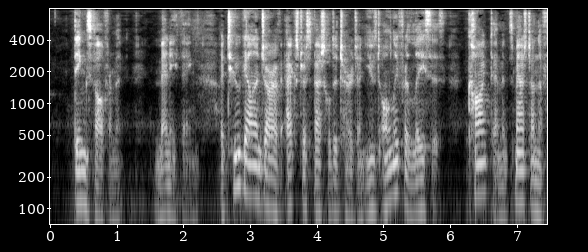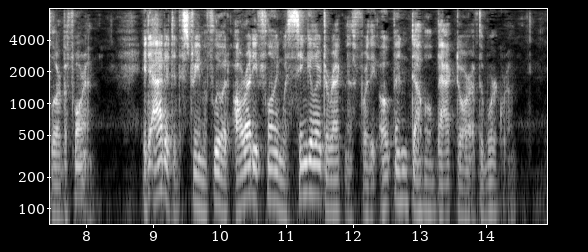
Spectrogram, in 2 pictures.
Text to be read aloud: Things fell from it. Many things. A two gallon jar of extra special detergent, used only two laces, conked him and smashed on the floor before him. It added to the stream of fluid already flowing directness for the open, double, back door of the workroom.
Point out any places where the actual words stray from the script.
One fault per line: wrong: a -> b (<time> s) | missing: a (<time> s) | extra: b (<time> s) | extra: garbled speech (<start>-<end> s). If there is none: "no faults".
wrong: two -> for (5.2 s)
extra: with singular (10.9 s)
